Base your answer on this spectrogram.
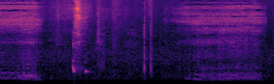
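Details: Quiet snoring from a sleeping man: two soft, raspy snoring breaths separated by a pause with a few faint clicks.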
